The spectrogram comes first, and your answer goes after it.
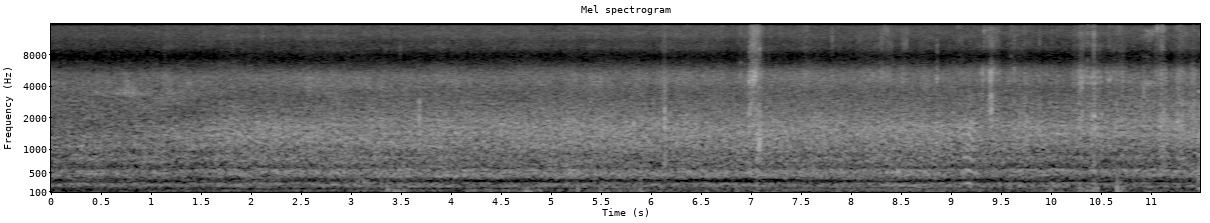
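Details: Many honey bees flying around old wooden hives in spring, 22 March 2019, some carrying pollen home. A continuous droning hum fills the clip, with a few faint clicks partway through.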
